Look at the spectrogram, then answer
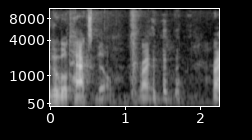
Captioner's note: laughs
